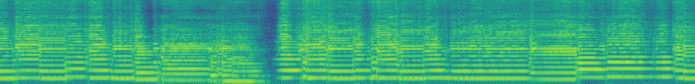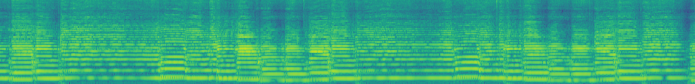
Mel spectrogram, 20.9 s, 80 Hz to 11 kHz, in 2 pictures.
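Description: Solo cello playing Rondo Grazioso from the Sonata in C Major, Suzuki Cello Book 4, in an irregular tempo, a steady run of bowed notes heard close and clear without any talking.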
